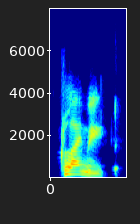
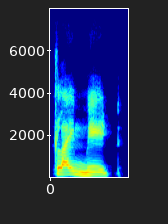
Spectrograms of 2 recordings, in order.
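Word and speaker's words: climate: क्लाई और दूसरा मेट, तो यहाँ पे हम फर्स्ट सिलेबल पर स्ट्रेस देंगे क्योंकि ये नाउन है और दो सिलेबल्स वाला है। तो it will be pronounced like this क्लाइमेट, नॉट क्लाइमेट, it will be like this क्लाइमेट।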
